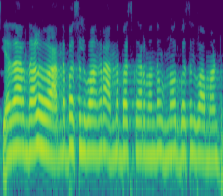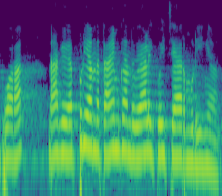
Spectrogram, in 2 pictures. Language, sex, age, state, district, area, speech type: Tamil, female, 45-60, Tamil Nadu, Erode, rural, spontaneous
